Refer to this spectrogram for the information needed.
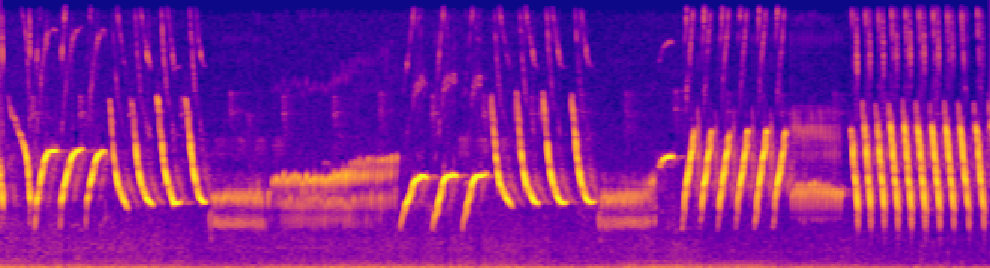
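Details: Canary song aimed at making other canaries sing: bursts of rapid sweeping notes alternate with buzzy held trills, ending in a fast, very regular rattle of repeated notes, loud and clear throughout.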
